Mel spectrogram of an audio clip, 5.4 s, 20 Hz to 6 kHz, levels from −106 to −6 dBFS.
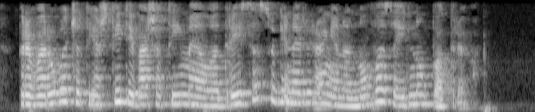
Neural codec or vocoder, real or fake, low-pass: none; real; 5.4 kHz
